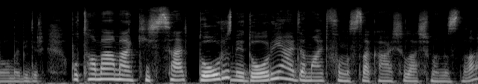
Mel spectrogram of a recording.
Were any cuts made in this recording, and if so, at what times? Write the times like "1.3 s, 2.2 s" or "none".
1.9 s, 2.3 s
